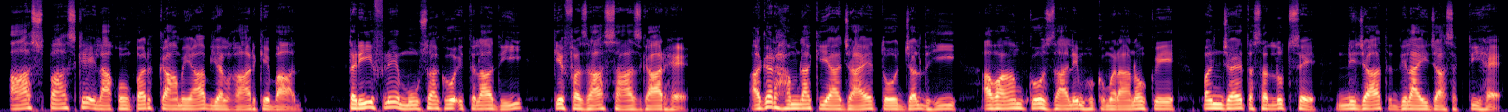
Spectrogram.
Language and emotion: Urdu, neutral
